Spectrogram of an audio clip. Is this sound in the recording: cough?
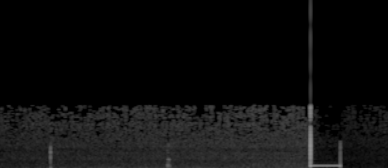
no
